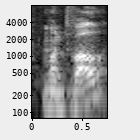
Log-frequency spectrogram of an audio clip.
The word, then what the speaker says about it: Montval: series come on Val I guess you don't pronounce the T but who knows montval watercolor aquarelle so this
